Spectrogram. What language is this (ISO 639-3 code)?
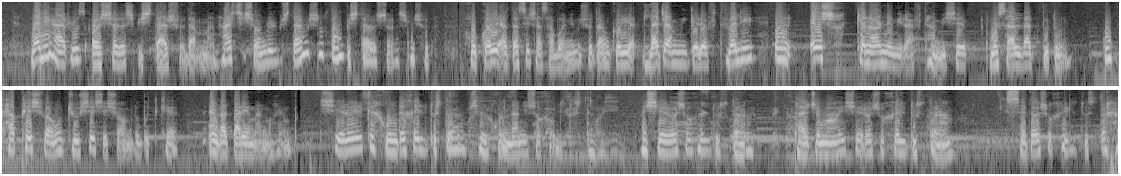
fas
